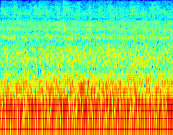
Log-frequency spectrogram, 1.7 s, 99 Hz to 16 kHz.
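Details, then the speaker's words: 1991 Mercedes 190E with CIS fuel injection, first cold start of the day: fires right up into a steady, even idle with no hunting or misses as idle speed corrects; normal idle. "as you can see it fired right up the idle speed will correct"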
